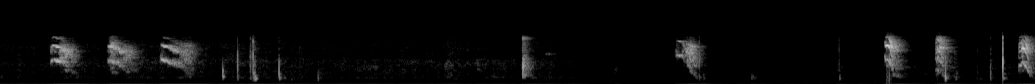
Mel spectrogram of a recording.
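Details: Western jackdaw (Coloeus monedula) calling from a ledge, giving short, sharp, repeated calls, mostly in bunched runs of two or three, with some fainter clicks between them.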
